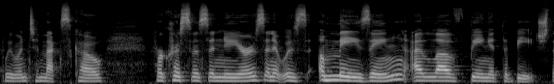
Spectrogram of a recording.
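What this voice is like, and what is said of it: Congested voice, sounds like a cold. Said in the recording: “I know I sound a little bit like I have a cold because I do.”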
